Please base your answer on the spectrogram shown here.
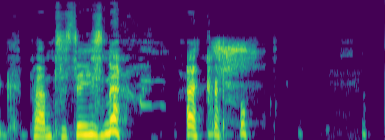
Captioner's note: laughs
